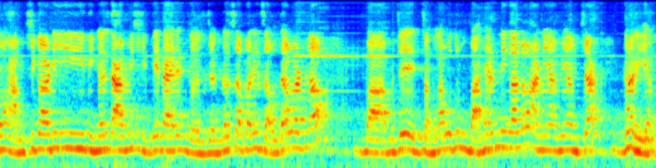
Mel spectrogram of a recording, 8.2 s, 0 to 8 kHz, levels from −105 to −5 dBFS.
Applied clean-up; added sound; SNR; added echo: neural separator model SepFormer DNS4.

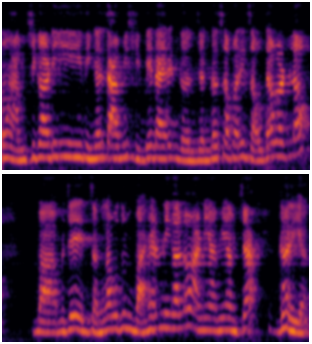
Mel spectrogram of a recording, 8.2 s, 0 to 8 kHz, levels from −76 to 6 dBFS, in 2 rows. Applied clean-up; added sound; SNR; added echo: neural mask model DeepFilterNet 3.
